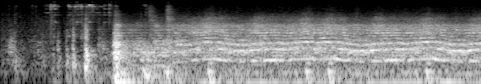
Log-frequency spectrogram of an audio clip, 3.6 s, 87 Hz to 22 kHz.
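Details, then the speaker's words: Rover 4.6 litre V8, first start attempt, starting fluid sprayed and jump pack fitted: starter spins fast and even at about three beats a second with no cough or catch; cranks but won't fire, plugs still dry, inlet manifold suspected. "That should be doing something. It should, at the very least, cough a tiny bit. I don't get it."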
